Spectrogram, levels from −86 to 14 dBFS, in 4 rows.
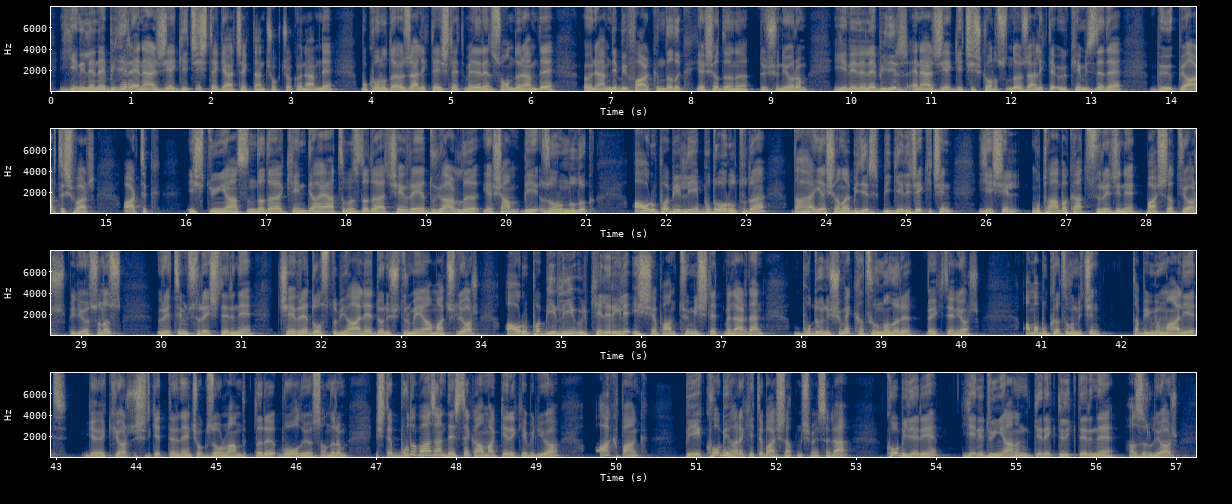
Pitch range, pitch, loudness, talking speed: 115-155 Hz, 130 Hz, -21 LUFS, 110 wpm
